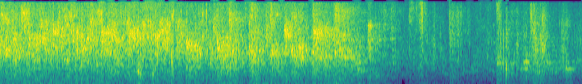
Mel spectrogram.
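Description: An audience claps to welcome the Chinese-language department director of the Chen Anna Family Association to give a talk, a steady wash of many hands for about five seconds, then the applause thins out into a few scattered, fading claps.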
